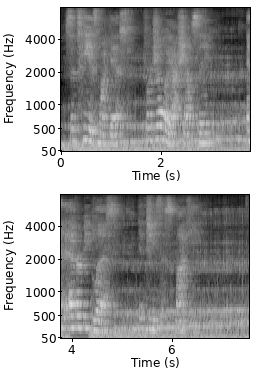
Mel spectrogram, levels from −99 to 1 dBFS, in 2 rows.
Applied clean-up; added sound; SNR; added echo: none; Animal; 4 dB; reverberation time 0.6 s.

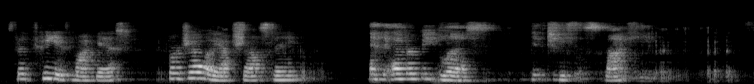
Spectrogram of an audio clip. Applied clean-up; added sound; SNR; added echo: neural mask model DeepFilterNet 3.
